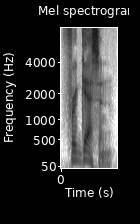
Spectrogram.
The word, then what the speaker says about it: vergessen: And finally, the German v often sounds like an English f like in vergessen, which means to forget.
